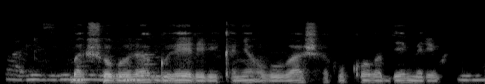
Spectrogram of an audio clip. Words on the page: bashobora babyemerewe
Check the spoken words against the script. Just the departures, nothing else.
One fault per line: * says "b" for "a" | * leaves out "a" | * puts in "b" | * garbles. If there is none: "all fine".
* puts in "guhererekanya ububasha kuko"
